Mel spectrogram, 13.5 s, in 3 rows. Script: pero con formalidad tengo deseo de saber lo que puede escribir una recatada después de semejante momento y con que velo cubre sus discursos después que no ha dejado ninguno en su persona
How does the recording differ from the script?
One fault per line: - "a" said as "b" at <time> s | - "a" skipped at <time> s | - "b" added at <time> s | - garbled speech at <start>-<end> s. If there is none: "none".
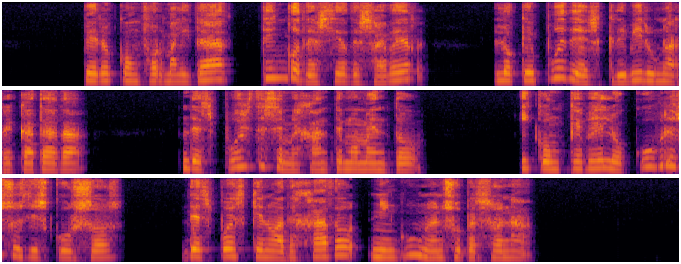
none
